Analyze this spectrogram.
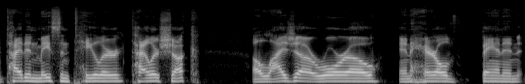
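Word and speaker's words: Shough: today that he wouldn't be surprised if Tyler Shuck is his name. Crazy pronunciation, but if Tyler Shuck went actually went ahead of Shador Sanders.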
